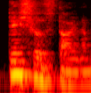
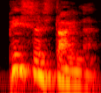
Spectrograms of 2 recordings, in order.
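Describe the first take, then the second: First: The name begins with a D sound. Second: The name begins with a P sound. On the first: The speaker calls it wrong. "I was pronouncing this with a D" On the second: The speaker calls it right. "it's a P"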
